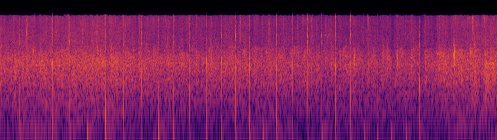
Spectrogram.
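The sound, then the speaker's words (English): An audience at Stanford applauds the panelists after a panel conversation, many hands clapping in a dense, continuous wash of sharp claps that holds at an even level throughout with no voices standing out. “So a round of applause for our panelists.”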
